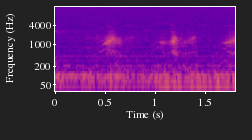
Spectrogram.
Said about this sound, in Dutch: Kikkers. Nou ja, het is misschien ja. Is het wel geluid van de kikkers, denk ik. Ja, ja het is, ik ben in de Notoris toen. Het is het zogenoemde geuren- en kleurenfeest in Oirem.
